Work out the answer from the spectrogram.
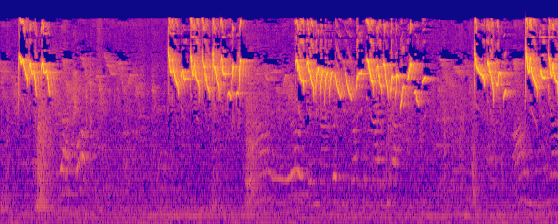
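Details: A white-eye (pleci), described as a promising competition bird, sings bursts of rapid, very high, thin twittering lasting one to two seconds, separated by short pauses, over a faint low hum.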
